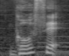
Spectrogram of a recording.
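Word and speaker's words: 御所: もまさかこれで御所、地元以外の人 100 人に聞いたら 100 人とも御所って読むんじゃないでしょうか。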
